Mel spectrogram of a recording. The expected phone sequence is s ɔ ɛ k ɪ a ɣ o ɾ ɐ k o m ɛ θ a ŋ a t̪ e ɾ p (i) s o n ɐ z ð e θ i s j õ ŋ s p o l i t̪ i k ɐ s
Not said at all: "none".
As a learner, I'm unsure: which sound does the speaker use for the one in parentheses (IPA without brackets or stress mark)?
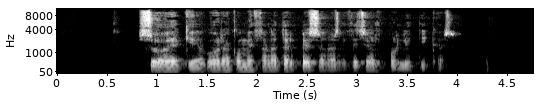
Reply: e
